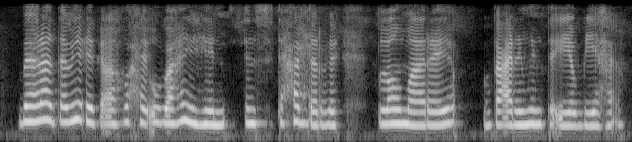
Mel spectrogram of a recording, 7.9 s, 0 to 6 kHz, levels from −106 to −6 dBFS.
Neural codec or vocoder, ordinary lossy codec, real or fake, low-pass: codec, 16 kHz, 16 kbps, FunCodec, trained on LibriTTS, 50 frames a second; none; fake; 5.4 kHz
